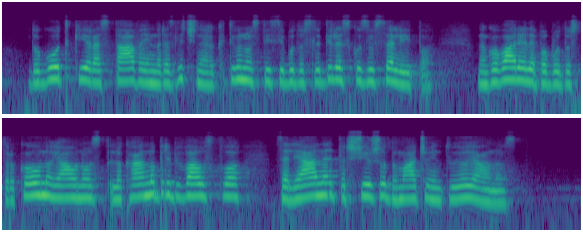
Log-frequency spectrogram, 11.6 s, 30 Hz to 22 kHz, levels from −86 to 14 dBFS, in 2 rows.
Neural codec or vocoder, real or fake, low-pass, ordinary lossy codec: codec, 16 kHz, about 1 kbps, DyCAST, with the encoder's durations; fake; 7.2 kHz; Opus, 16 kbps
